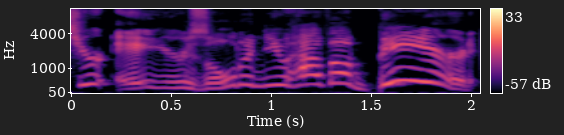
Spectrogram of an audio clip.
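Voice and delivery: put-on high, loud taunting kid voice; mocking bully. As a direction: sneer it up high like a schoolyard bully. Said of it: "he goes".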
